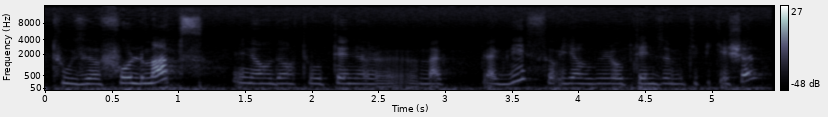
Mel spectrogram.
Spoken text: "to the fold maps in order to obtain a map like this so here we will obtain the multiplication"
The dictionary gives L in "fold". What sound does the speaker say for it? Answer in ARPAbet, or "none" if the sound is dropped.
L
